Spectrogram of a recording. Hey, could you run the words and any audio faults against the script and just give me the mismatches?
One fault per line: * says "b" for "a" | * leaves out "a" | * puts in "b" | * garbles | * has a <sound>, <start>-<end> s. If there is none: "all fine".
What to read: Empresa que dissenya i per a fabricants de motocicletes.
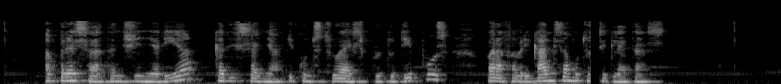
* puts in "d'enginyeria"
* puts in "construeix prototipus"
* has a dropout, 5.9-6.0 s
